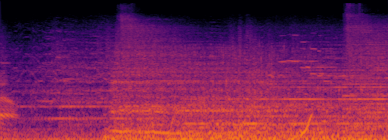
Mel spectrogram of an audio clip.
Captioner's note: growling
